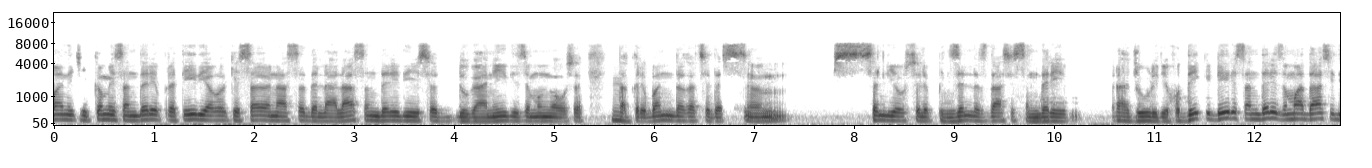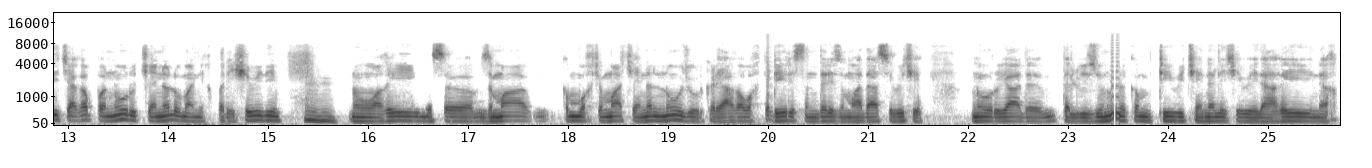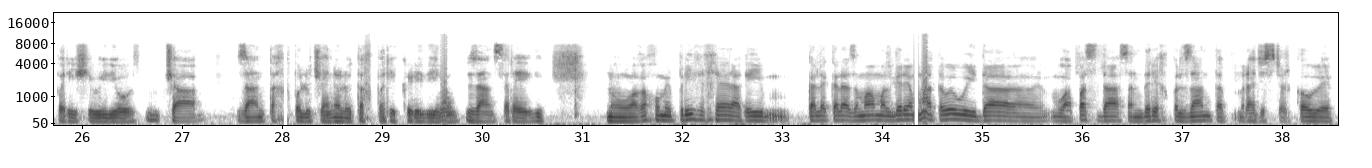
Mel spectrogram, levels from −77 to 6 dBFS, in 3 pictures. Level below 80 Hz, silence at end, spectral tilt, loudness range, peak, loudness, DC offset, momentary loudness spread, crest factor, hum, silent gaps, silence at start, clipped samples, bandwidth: -56 dBFS; 0.05 s; -5.5 dB/octave; 2 LU; -6 dBFS; -23 LUFS; under 0.1%; 6 LU; 18 dB; none; none; 0 s; under 0.1%; 10.5 kHz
